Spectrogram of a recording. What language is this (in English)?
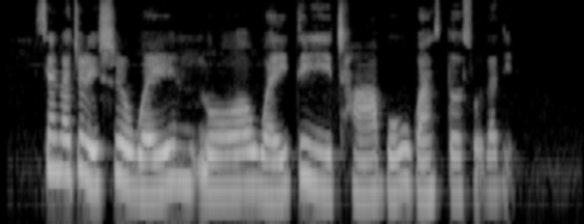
Chinese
